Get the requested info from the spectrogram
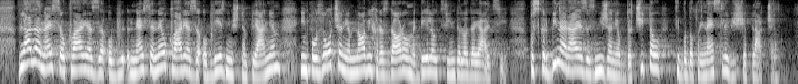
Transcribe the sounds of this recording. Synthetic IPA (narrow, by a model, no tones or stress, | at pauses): ʋlaːd̪anajsɛaja | najsɛnɛukʋaːɾjazəʔɔbʋeːznimʃt̪ɛmpljaːnjɛm | inpɔwzɾoːt͡ʃanjɛmnɔːʋixɾazd̪ɔːɾɔwmɛd̪ːeːlɔwt̪siːnd̪ɛlɔd̪ɛja̰ːlt̪sḭ | pɔskəɾbiːnaɾaːjazazniʒanjɛɔbd̪at͡ʃit̪ɛwkiboːd̪ɔpɾinɛːslɛʋiːʃjɛpla̰ːt͡ʃɛ̰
